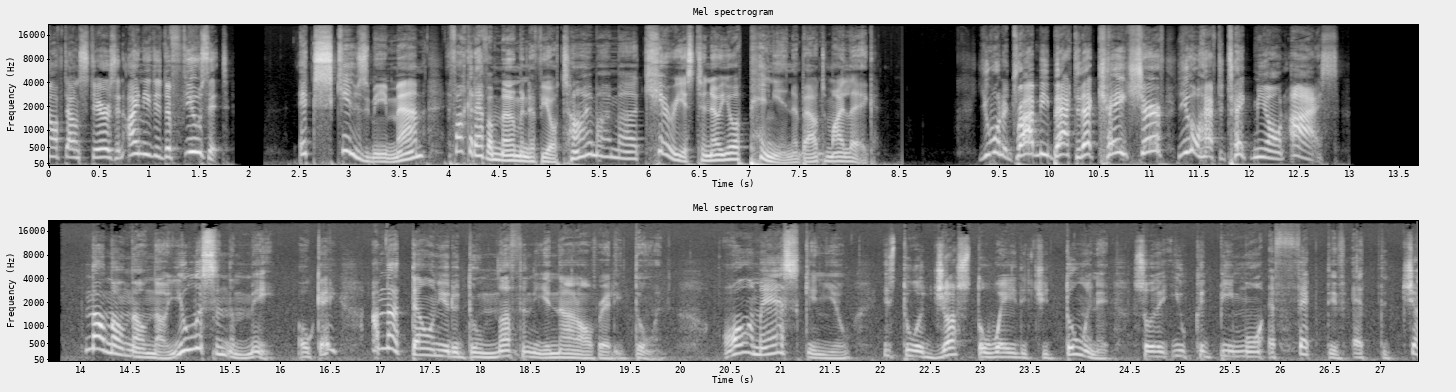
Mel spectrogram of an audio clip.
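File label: Characters voice over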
